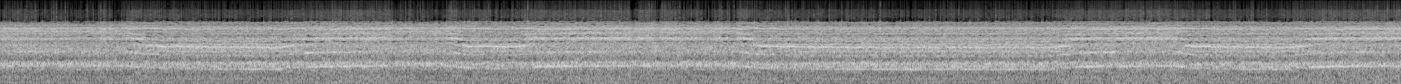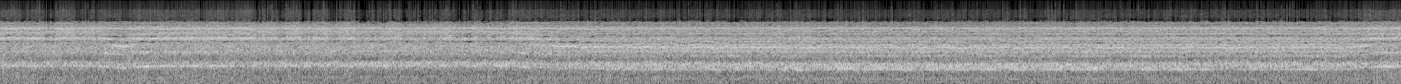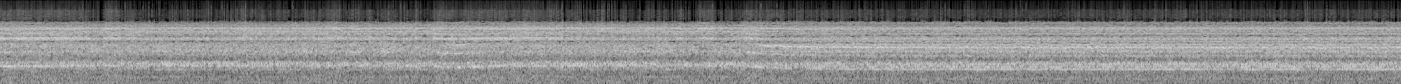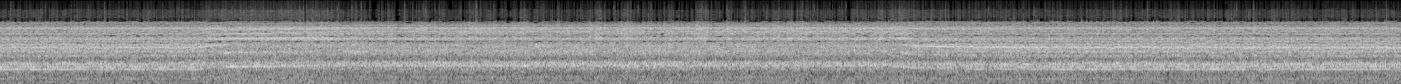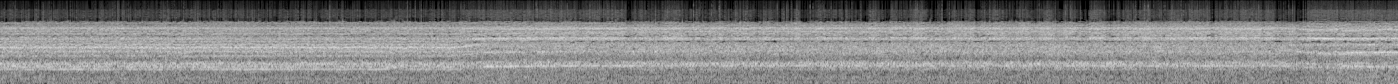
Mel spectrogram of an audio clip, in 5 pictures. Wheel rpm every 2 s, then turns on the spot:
230, 220, 220, 230, 210, 220, 220, 230, 230, 230, 200, 200, 200, 210, 230, 230, 230, 230, 210, 210, 200, 200, 230, 230, 230, 220, 210, 200, 200, 200, 220, 230, 230, 230, 220.
none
